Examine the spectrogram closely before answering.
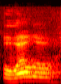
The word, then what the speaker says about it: Oello: Ignore the e to pronounce it o l o. Um, so Oello.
